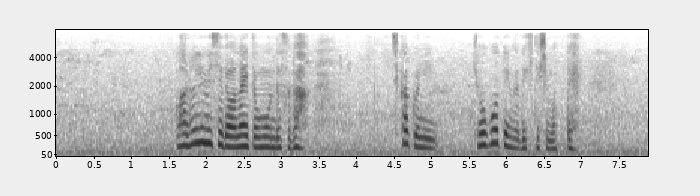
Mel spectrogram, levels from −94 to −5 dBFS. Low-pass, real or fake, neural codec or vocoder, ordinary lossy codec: 7.2 kHz; real; none; Opus, 64 kbps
